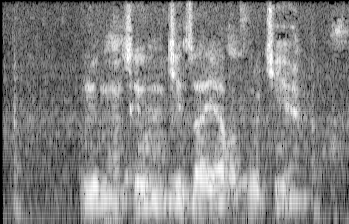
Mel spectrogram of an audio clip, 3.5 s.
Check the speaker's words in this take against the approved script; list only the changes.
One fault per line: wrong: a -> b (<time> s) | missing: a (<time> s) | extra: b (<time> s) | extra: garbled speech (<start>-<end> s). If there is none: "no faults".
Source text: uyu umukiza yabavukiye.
extra: munsi (1.1 s)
